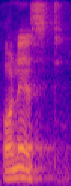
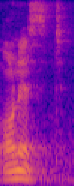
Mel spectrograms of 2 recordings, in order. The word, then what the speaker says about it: honest: তাই লেটার পড়ার সময় উচ্চারণ ভালোভাবে বুঝতে হবে, নতুবা আর্টিকেল পড়তে গিয়ে প্রশ্ন থাকবে। হনেস্ট, এটা কিন্তু হনেস্ট এটা অনেস্ট।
